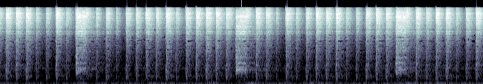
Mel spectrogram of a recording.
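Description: Sampled hi-hat from a virtual drum kit playing a rapid, even run of hits, with a fuller accent about every two seconds. The hits vary in strength from one to the next: the velocities are randomized with alternate hands, giving a looser, more human feel.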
